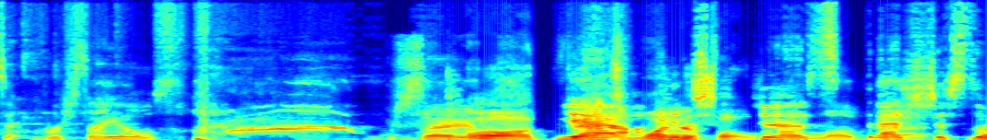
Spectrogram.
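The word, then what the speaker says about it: Versailles: that we live in yeah if it's it's versaille but kentuckians pronounce it for sales that's wonderful that's just the way it is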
